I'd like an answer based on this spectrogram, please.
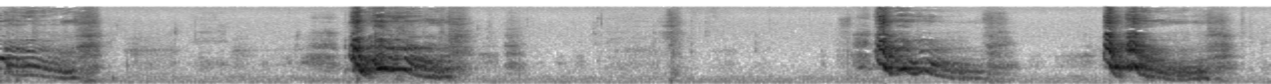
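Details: A nine-month-old female Miniature Schnauzer, finding her voice, gives a few wavering, yelping barks stretching into short, uneven howls as she attempts barking and howling.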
